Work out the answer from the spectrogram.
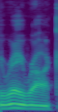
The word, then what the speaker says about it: RAROC: Craig what is rck rayrock first question is how do you pronounce it yeah In The Biz we say rayrock uh how do I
